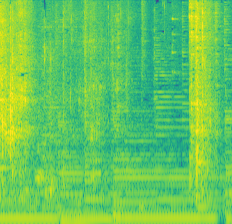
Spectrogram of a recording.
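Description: A metal spoon clinking and scraping against a clay pot while thick crab gravy is stirred, with one clink at the start and another near the end. Steady background music plays underneath.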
